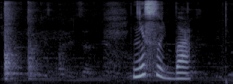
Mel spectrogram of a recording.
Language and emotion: Russian, neutral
